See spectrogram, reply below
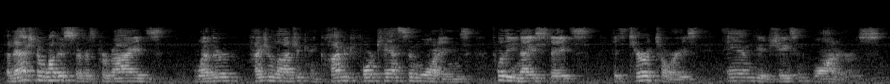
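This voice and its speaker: A man in his forties giving a measured, formal, scripted informational presentation as a weather service spokesman. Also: on the high side. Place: small indoor operations room, standing at a podium. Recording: roomy, slightly dull, distant, faint noise.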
